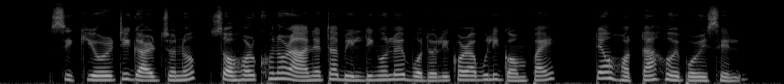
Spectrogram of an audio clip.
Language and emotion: Assamese, sad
